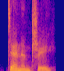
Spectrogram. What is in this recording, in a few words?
"tenantry", Indian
